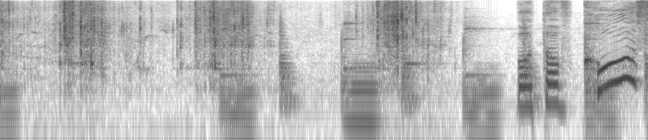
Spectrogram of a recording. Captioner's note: munching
